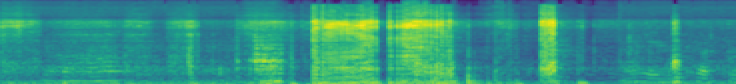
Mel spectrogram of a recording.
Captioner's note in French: déchirure du ruban adhésif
